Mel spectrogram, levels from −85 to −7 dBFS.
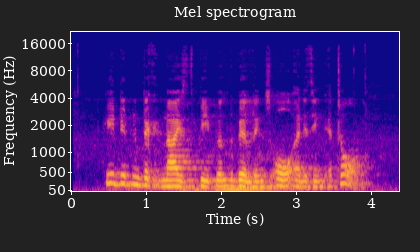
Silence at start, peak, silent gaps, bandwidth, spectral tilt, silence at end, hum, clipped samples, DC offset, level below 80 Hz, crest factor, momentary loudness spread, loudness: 0.45 s; -6 dBFS; none; 14.5 kHz; -8.5 dB/octave; 0.4 s; none; under 0.1%; under 0.1%; -38 dBFS; 16 dB; 9 LU; -22 LUFS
